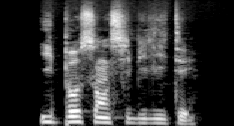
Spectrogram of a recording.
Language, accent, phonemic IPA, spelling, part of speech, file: French, France, /i.po.sɑ̃.si.bi.li.te/, hyposensibilité, noun, LL-Q150 (fra)-hyposensibilité.wav
- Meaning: hyposensitivity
